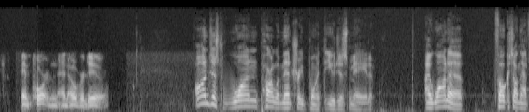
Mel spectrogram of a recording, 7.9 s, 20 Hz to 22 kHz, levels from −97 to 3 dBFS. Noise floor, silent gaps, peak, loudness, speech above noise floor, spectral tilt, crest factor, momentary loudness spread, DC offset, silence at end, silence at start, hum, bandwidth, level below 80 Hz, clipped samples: -56 dBFS; none; -6 dBFS; -24 LUFS; 32 dB; -4 dB/octave; 20 dB; 10 LU; under 0.1%; 0 s; 0.3 s; none; 16.5 kHz; -60 dBFS; under 0.1%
